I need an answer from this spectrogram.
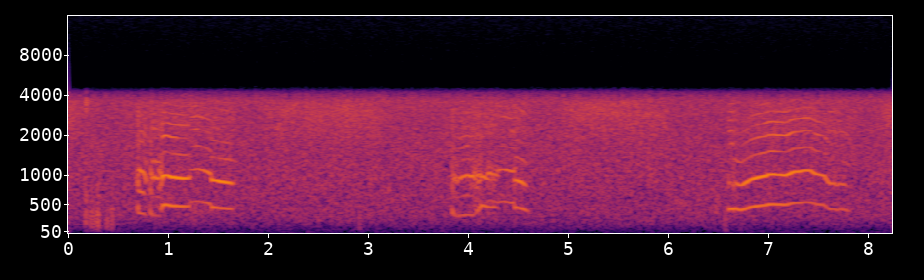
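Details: Rescued cat asleep at a cat shelter in Fukui, Japan, snoring 'puu puu'. Three clearer, whistling, slightly wavering tones, each about a second long and about three seconds apart, over background hiss, with one brief tap at the start.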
